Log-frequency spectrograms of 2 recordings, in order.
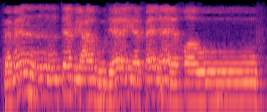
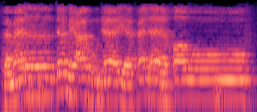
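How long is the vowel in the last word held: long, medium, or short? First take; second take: long; medium. First: The vowel in the last word is held very long. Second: The vowel in the last word is moderately lengthened. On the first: "الطول أربع حركات ست حركات" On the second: "التوسط بمقدار أربع حركات"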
